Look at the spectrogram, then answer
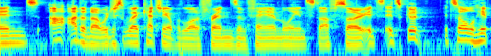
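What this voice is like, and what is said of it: Usual voice. Nothing is said of it.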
